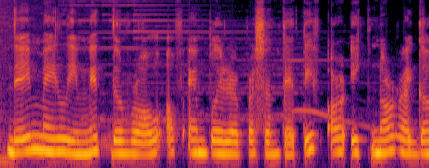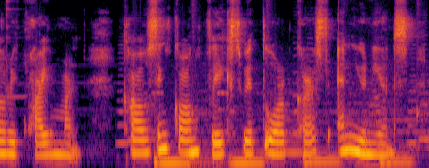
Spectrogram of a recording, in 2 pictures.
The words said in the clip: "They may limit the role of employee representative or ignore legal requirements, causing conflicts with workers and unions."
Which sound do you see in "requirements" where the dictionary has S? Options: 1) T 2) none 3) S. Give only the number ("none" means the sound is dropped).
2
